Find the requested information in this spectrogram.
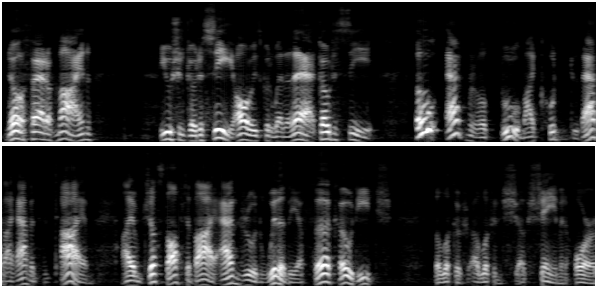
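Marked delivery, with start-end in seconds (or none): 0.0-4.7 loud gruff sailor; blustering admiral. A narrator's reading. Admiral Boom speaking. 5.2-12.3 fussy lady. A narrator's reading. Miss Lark speaking.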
